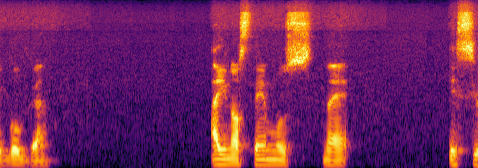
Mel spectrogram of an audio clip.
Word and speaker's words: Gauguin: É porque a gente escreve Gauguin, mas pronuncia Gauguin.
